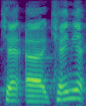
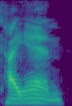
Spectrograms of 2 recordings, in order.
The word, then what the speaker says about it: Kiyan: Here's a clip of I think it's pronounced Kiyan. K-I-Y-A-N, Kiyan. My cousin's going to call me.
